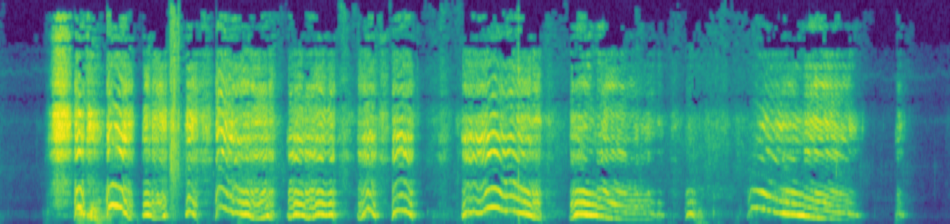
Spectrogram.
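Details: Liza, a female Alaskan Malamute pet, vocalizing angrily at her new chicken toy: rising and falling yowling barks and growls in rapid uneven bursts, some long descending whines, mixed with a high squeaky toy sound.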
